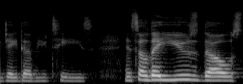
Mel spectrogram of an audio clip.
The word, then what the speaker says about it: JWT: Some people pronounce them JOTs. I like to say JWTs.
